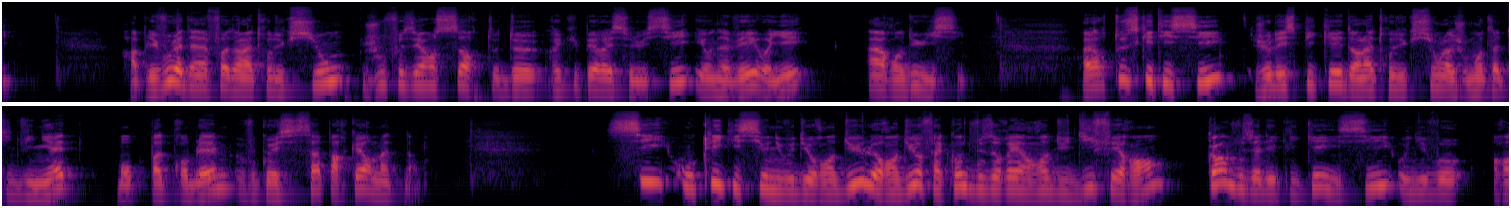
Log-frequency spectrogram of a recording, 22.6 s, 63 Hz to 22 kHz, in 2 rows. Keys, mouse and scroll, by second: 0.7-2.6 scroll up 8, 2.6 scroll up 1, 2.8-5.7 shift+middle drag, 17.8 click, 19.4-20.6 drag, 22.0-22.6 drag.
